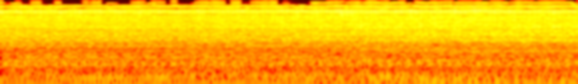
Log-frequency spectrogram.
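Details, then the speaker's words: Boxer engine started during a basic service, checking for oil filter leaks: steady low burble, even hum, no knocks or misses; smooth, healthy idle. "Itu dia. Smooth."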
